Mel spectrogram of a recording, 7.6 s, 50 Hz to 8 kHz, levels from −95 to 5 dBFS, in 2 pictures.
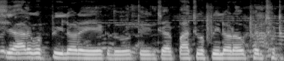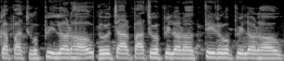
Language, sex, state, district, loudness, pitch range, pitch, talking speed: Bajjika, male, Bihar, Vaishali, -19 LUFS, 150-165 Hz, 160 Hz, 180 wpm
